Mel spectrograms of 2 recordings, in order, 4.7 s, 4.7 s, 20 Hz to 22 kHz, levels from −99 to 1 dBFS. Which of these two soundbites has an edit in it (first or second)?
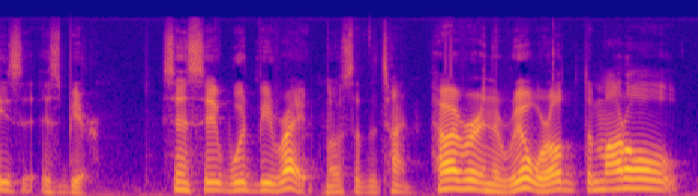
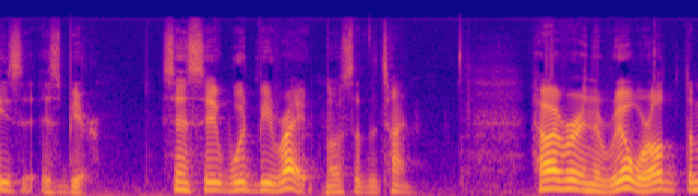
first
